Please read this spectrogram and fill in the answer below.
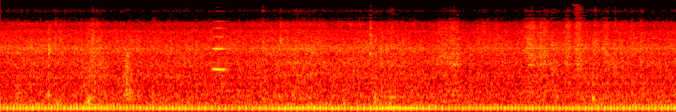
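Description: Engine of an off-road SUV crawling at low speed, a steady low engine note that swells a little about two to three seconds in, with a few light knocks.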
